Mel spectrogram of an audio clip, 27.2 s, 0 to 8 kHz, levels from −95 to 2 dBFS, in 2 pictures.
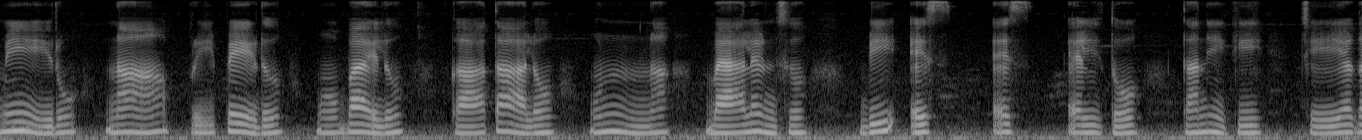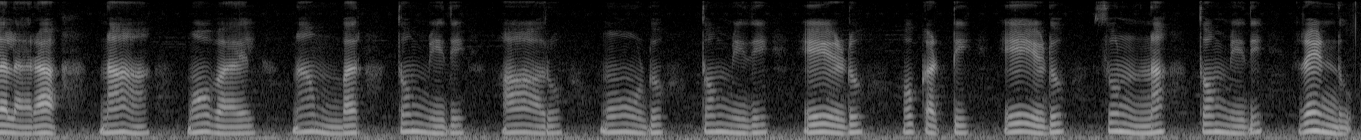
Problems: none marked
